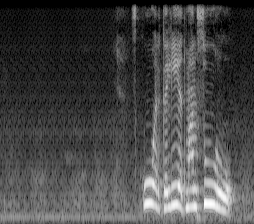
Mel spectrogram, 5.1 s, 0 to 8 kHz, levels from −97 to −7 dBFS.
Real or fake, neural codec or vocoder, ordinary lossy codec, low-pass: fake; codec, 16 kHz, 2 kbps, FunCodec, trained on Chinese and English, 25 frames a second; none; 7.2 kHz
